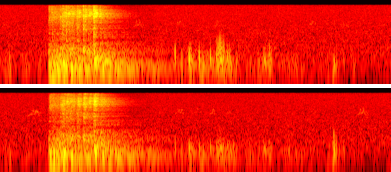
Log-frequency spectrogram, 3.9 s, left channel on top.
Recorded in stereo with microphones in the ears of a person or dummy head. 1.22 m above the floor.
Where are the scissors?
35° left (ahead or behind), 2.5 m.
